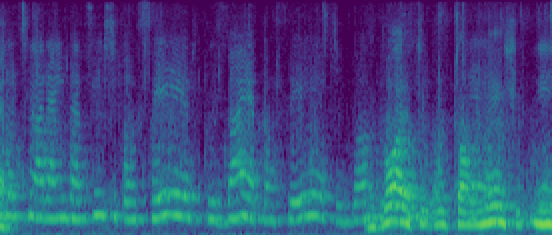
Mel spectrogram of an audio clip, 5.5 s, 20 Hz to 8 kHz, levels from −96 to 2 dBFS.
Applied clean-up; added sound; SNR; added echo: neural separator model SepFormer DNS4.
